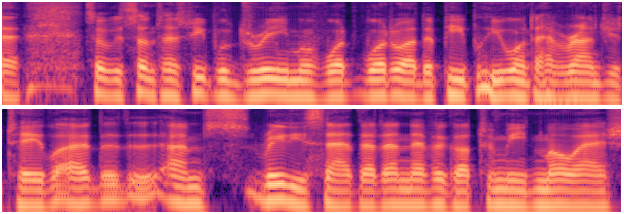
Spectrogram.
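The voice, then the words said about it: Foreign accent. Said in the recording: “as you probably can hear from my accent, I come from outside of this country”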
